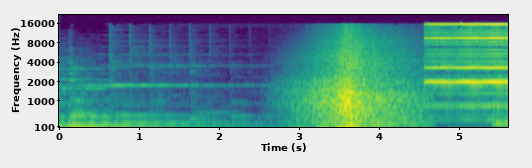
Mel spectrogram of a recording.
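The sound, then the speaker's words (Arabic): An alarm clock rings to break a quiet sleep, a loud, bright, steady high-pitched ring that bursts in near the end after soft music and a swelling rush of noise. “كان نوما هادئا حتى دوى صوت المنبه”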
